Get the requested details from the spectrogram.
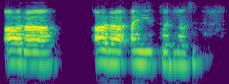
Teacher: Okay, just before we continue here, you made a ra mushaddad here. We are not having a mushaddad on the ra. It's just as plain a fatha. So it's ara ayta allazi.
